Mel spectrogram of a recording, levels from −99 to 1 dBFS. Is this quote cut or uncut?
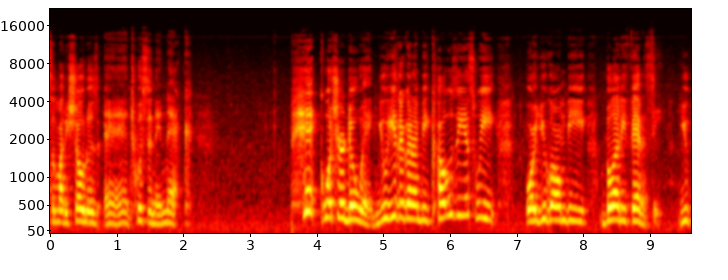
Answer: uncut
